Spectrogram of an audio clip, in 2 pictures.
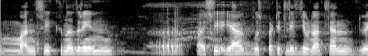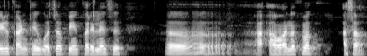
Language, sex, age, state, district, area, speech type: Goan Konkani, male, 45-60, Goa, Canacona, rural, spontaneous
